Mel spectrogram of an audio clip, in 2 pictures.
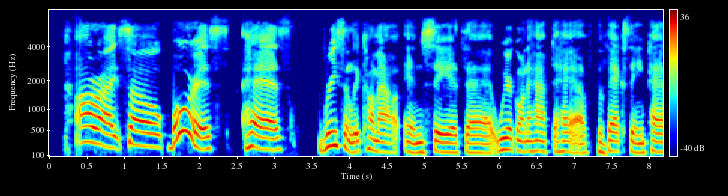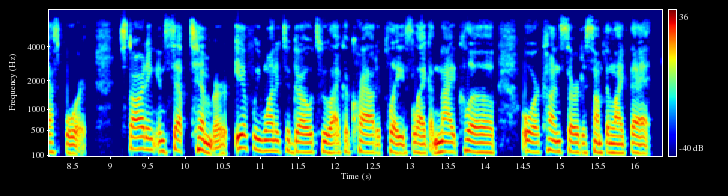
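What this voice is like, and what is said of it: American accent. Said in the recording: “I'm American, but I live in the UK... I haven't lost the accent”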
